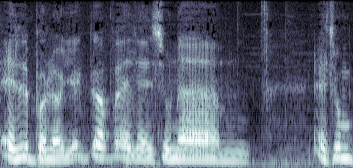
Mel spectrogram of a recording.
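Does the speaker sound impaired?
Yes: cerebral palsy, mild.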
